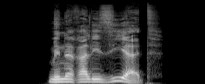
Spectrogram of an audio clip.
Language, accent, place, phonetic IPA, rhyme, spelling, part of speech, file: German, Germany, Berlin, [minəʁaliˈziːɐ̯t], -iːɐ̯t, mineralisiert, verb, De-mineralisiert.ogg
- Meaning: 1. past participle of mineralisieren 2. inflection of mineralisieren: third-person singular present 3. inflection of mineralisieren: second-person plural present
